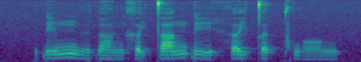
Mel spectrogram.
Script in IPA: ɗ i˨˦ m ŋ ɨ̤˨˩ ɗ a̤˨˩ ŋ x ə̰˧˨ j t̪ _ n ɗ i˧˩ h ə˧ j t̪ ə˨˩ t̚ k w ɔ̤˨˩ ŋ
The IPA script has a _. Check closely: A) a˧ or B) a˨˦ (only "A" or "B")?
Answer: B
